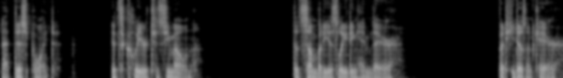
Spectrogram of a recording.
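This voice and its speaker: A man reading a scripted story recap as a narrator, in a deadpan, somber way. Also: extremely low pitch, slow, vocal fry, long pauses. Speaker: video essay narrator.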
